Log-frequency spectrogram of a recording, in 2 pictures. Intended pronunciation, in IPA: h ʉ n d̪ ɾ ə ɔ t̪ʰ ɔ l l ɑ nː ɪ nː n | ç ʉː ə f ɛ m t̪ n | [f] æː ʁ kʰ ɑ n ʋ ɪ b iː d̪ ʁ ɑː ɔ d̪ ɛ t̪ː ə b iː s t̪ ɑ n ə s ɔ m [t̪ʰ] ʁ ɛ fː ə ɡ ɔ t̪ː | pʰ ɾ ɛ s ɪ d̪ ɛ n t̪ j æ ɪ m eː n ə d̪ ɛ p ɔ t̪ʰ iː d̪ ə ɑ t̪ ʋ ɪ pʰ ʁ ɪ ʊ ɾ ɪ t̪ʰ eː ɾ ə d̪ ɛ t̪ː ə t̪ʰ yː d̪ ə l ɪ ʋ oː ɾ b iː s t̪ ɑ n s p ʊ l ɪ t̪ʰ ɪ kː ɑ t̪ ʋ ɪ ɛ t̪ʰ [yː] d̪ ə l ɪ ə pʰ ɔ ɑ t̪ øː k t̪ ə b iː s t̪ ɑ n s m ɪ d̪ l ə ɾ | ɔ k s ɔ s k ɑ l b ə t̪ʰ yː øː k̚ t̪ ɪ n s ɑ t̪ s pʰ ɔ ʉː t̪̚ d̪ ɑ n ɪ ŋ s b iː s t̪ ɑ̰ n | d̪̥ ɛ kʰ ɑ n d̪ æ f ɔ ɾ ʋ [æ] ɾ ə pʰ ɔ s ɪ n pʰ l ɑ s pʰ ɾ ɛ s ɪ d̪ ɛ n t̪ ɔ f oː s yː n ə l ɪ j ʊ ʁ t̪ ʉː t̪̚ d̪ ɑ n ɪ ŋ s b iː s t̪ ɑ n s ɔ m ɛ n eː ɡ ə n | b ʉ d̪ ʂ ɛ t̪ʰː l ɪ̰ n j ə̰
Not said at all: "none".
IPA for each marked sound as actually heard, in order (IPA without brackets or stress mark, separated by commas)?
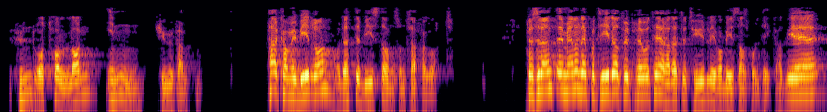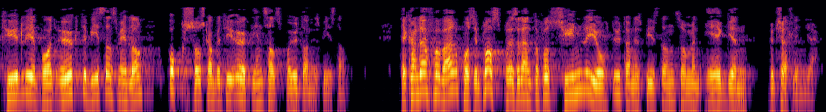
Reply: h, t̪ʰ, yː, æː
